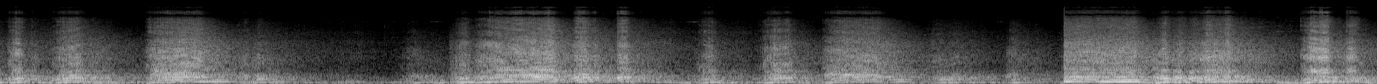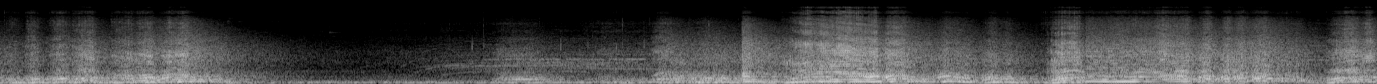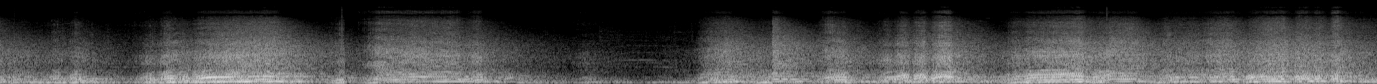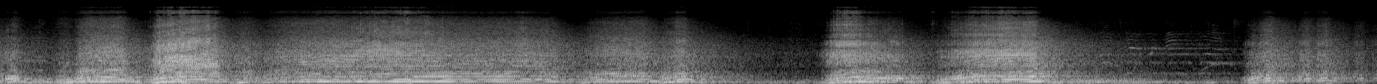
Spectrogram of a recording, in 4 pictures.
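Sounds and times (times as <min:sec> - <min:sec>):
truck engine revving hard: 0:00.0 - 0:16.4, 0:18.7 - 0:33.5, 0:34.4 - 0:52.3, 0:53.8 - 0:55.0.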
